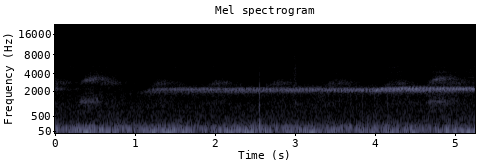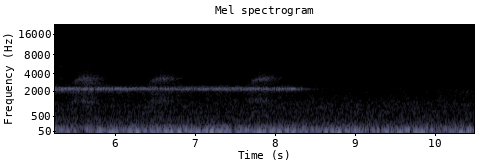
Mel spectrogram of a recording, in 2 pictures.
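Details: Very loud frogs calling outdoors: short croaking notes repeated roughly once a second, each with stacked overtones, over a steady, unbroken high insect-like trill and a low background rumble.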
